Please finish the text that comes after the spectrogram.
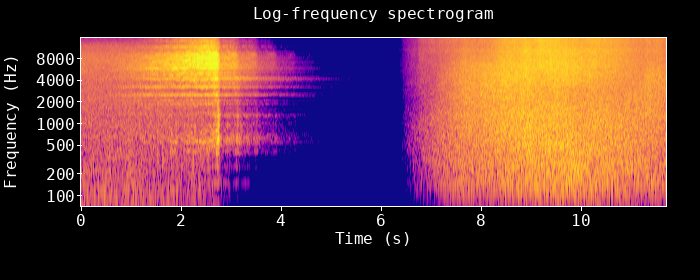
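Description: A roaring rush of surf builds and then abruptly cuts out, leaving a couple of seconds of silence before a second loud, sustained wash of crashing waves swells back in.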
